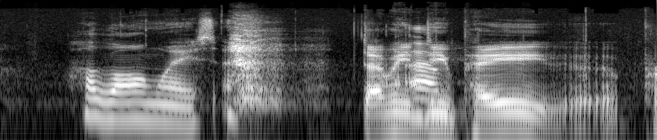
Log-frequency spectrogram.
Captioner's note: laughs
